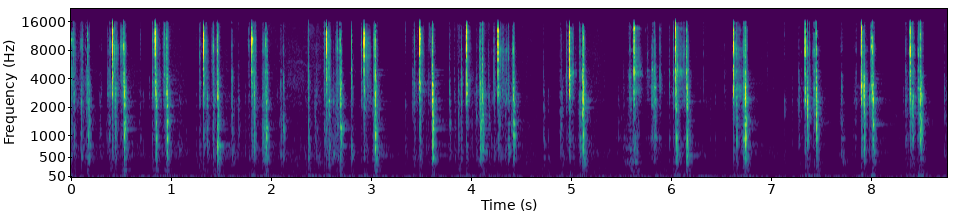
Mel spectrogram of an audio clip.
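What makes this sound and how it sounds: Long nails type on a plastic mechanical keyboard with round keycaps, producing a steady run of sharp, clicky keystrokes. Each click is bright and dry and dies away almost instantly, with very little low end beneath the tapping.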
